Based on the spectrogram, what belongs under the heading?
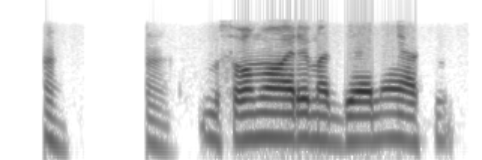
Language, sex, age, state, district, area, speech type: Sanskrit, male, 30-45, Kerala, Kasaragod, rural, conversation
